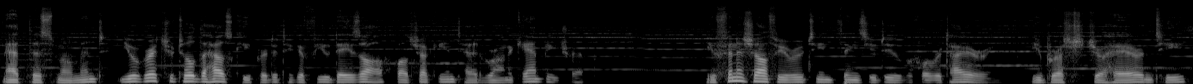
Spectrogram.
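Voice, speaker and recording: A man narrating an old-time radio serial, measured and dramatic, addressing the character directly. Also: lowish voice. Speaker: narrator and announcer.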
